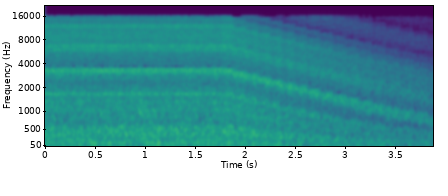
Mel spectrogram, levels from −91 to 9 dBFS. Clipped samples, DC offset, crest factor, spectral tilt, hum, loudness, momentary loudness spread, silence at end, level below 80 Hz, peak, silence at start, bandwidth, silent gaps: under 0.1%; under 0.1%; 16 dB; -1.5 dB/octave; none; -18 LUFS; 12 LU; 0 s; -38 dBFS; -6 dBFS; 0 s; 16 kHz; none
